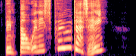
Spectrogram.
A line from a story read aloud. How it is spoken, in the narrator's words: cried my sister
